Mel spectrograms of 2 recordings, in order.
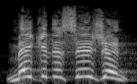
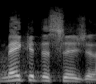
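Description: First: High and loud, pushing hard on every word of "Make a decision"; impatient command. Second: Said in the usual way. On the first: Retold or imitated. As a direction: shout "Make a decision" as an exasperated order. God's command, loud take.

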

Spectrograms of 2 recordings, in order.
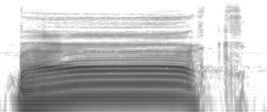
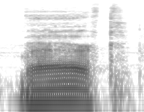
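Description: First: Drawn-out American "Mark" sounding like "Merrick"; American mispronunciation. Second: Said in the usual way. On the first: Retold or imitated. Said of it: "Accent issues? ... Not Merrick". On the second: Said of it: "Accent issues?".

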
